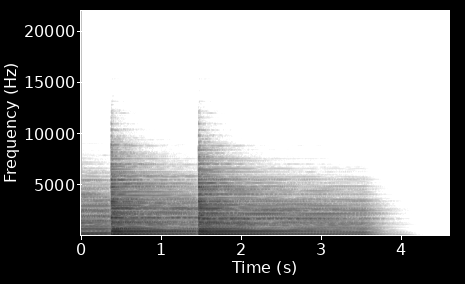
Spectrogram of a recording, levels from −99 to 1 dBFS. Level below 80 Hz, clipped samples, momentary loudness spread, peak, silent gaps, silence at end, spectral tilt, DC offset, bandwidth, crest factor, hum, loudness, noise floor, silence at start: -38 dBFS; under 0.1%; 18 LU; -4 dBFS; none; 0.95 s; -6.5 dB/octave; under 0.1%; 9 kHz; 20 dB; none; -21 LUFS; -75 dBFS; 0 s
